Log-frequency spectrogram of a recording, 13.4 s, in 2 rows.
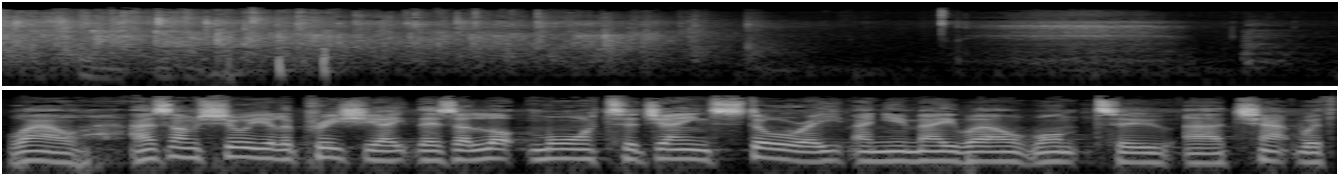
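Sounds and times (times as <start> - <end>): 
audience applause: 0.0 - 4.0
speech: 6.8 - 13.3.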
